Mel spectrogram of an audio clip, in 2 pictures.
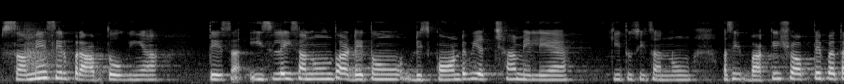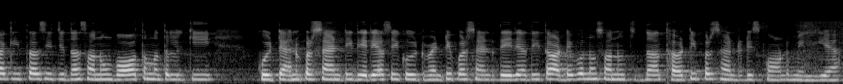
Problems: none marked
